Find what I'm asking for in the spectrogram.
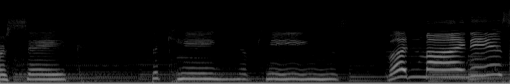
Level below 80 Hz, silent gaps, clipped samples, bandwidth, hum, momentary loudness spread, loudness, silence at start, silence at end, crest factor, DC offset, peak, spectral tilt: -60 dBFS; none; under 0.1%; 12.5 kHz; none; 21 LU; -39 LUFS; 0 s; 0 s; 16 dB; 3%; -22 dBFS; -4.5 dB/octave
